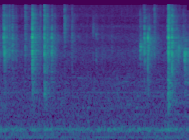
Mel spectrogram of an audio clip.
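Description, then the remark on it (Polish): Fat sizzling in a frying pan where breaded cutlets are frying, heard alone as a quiet, hissing crackle that comes in uneven bursts of sharp pops, with a brief lull in the middle. “Słyszę, że tam tłuszcz jeszcze skwierczy, więc chyba nie będzie.”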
